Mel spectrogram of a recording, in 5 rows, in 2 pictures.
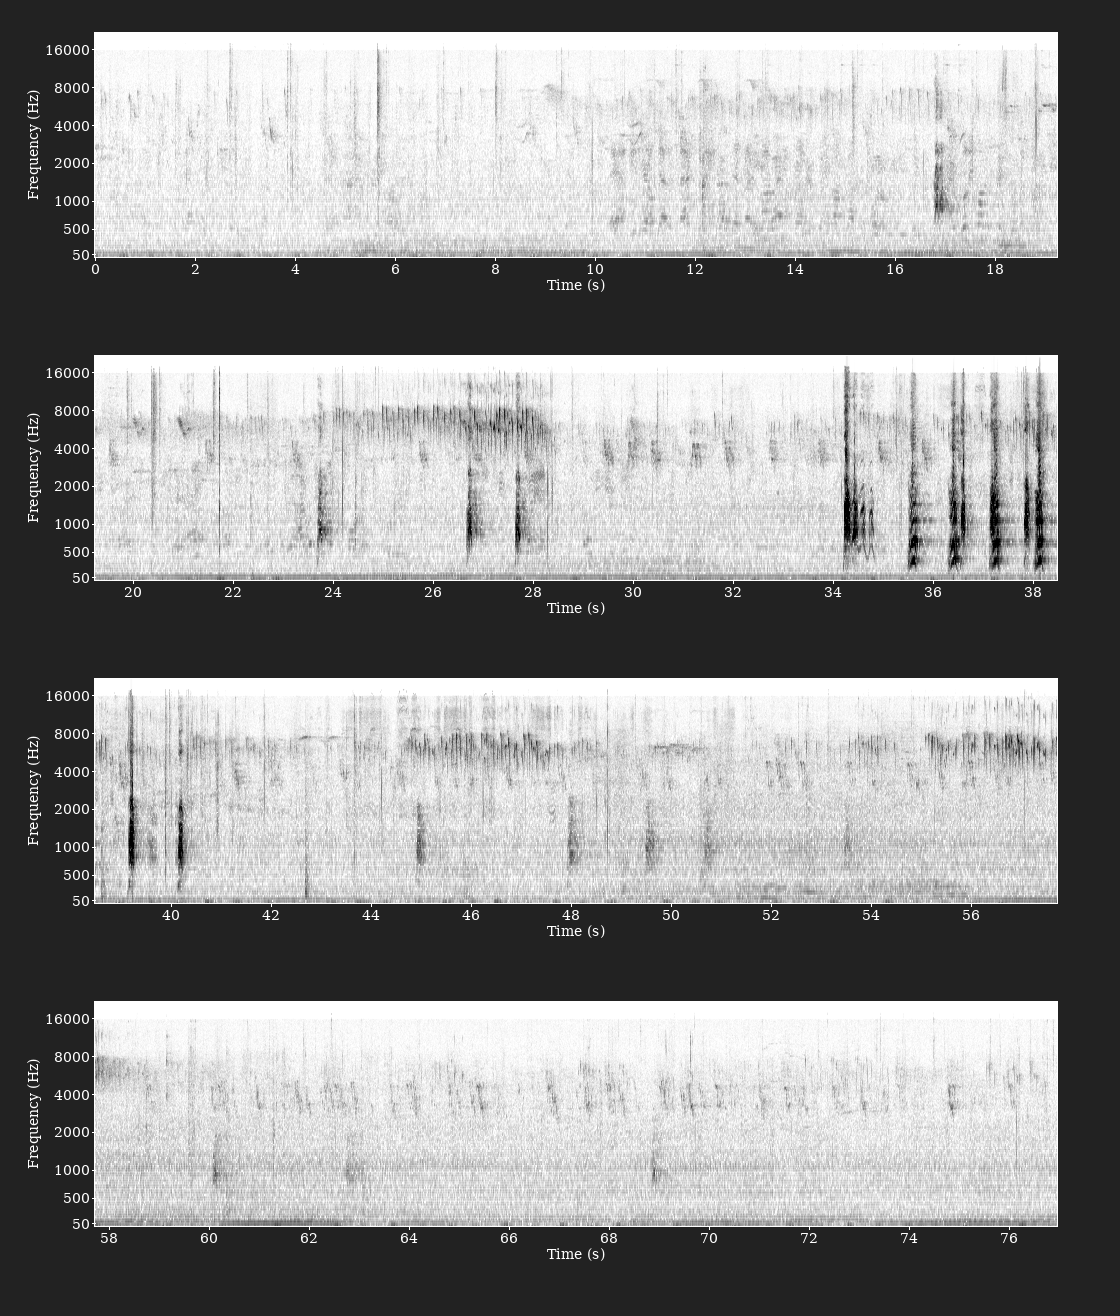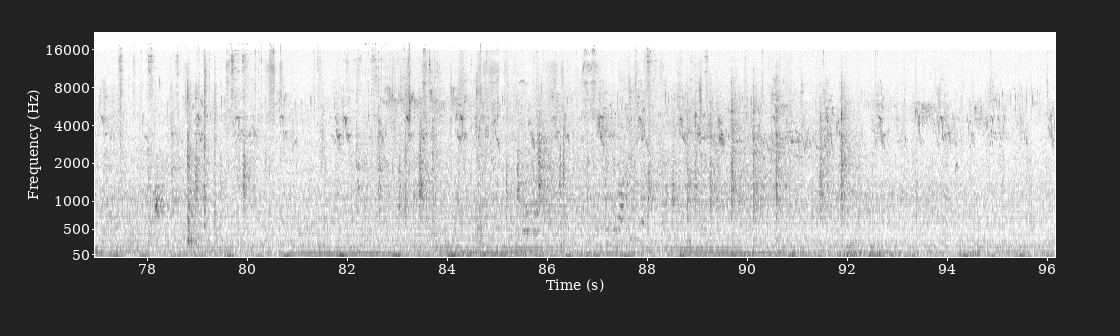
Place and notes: {"title": "Nebraska City, NE, USA - Two Dogs", "date": "2013-05-26 14:45:00", "description": "Recorded with Zoom H2. Recordings from Nebraska City while in residence at the Kimmel Harding Nelson Center for the Arts in Nebraska City from May 13 – May 31 2013. Source material for electro-acoustic compositions and installation made during residency. Walking down the main street I met two dogs.", "latitude": "40.68", "longitude": "-95.85", "altitude": "307", "timezone": "America/Chicago"}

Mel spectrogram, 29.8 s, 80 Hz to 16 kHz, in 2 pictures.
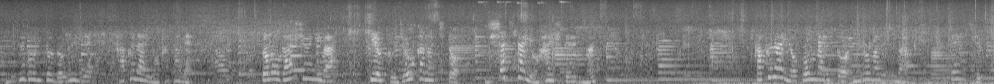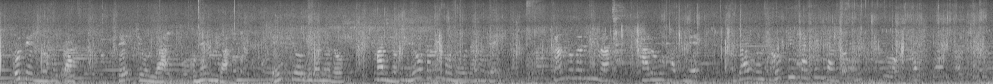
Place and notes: {"title": "masumoto - castle garden", "date": "2010-07-26 09:39:00", "description": "in the garden/ park of the famous masumoto castle - steps on the stone park way - automated advisor speech and music for visitors\ninternational city scapes and social ambiences", "latitude": "36.24", "longitude": "137.97", "altitude": "594", "timezone": "Asia/Tokyo"}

